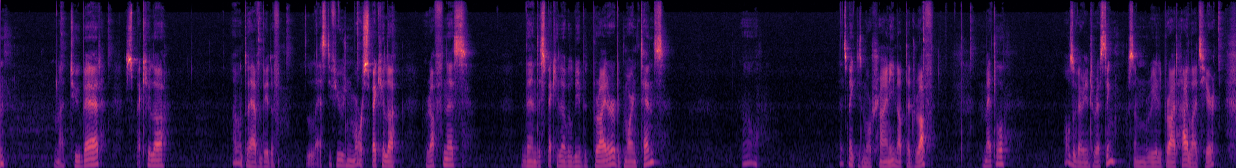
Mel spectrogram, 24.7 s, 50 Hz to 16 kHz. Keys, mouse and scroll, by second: 19.4-24.7 drag.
